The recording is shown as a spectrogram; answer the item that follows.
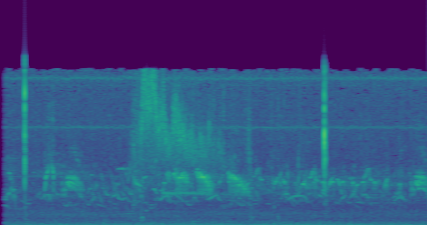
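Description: Several songbirds singing and chirping over a steady low rumble, with two sharp clicks, one near the start and one about three seconds in.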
